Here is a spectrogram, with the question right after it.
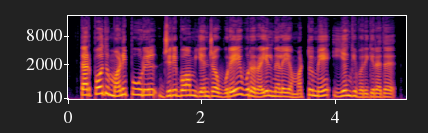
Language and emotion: Tamil, neutral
